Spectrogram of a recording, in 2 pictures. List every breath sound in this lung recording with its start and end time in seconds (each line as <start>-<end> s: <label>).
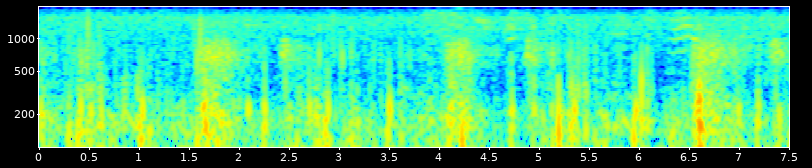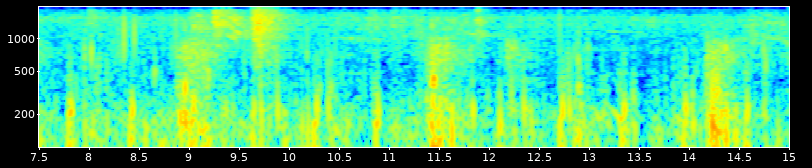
1.48-2.18 s: inhalation
2.35-2.87 s: exhalation
3.95-4.55 s: inhalation
4.80-5.41 s: exhalation
6.57-7.17 s: inhalation
7.21-7.82 s: exhalation
8.86-9.47 s: inhalation
9.64-10.25 s: exhalation
11.40-11.97 s: inhalation
12.09-12.66 s: exhalation
14.17-14.74 s: inhalation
